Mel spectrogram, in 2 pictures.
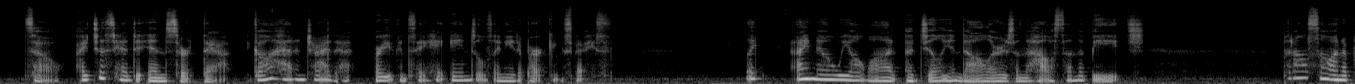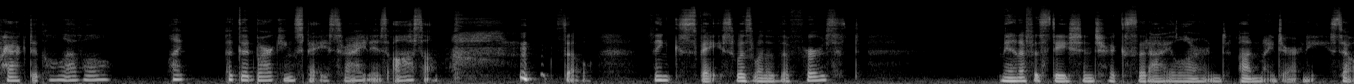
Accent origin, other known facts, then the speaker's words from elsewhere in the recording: Chicago, Illinois, United States; I grew up in Chicago and I could do this.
